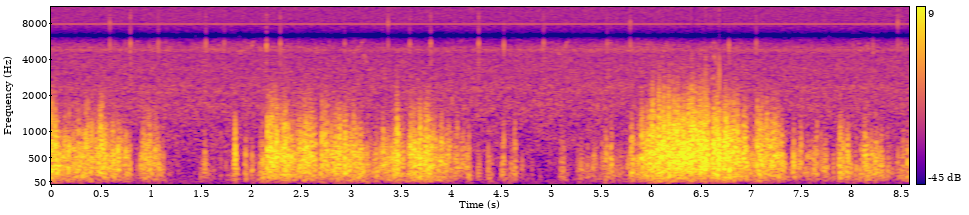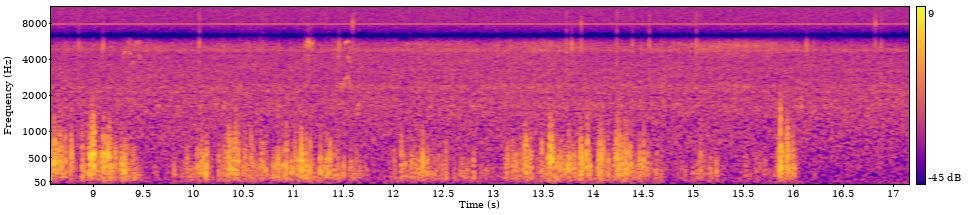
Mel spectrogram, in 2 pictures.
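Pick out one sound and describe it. Wind gusts blow hard outdoors, rumbling close by.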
